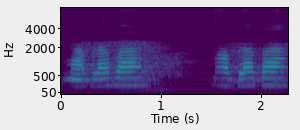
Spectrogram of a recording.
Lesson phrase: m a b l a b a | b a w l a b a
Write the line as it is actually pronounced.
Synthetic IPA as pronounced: m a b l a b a | m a b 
